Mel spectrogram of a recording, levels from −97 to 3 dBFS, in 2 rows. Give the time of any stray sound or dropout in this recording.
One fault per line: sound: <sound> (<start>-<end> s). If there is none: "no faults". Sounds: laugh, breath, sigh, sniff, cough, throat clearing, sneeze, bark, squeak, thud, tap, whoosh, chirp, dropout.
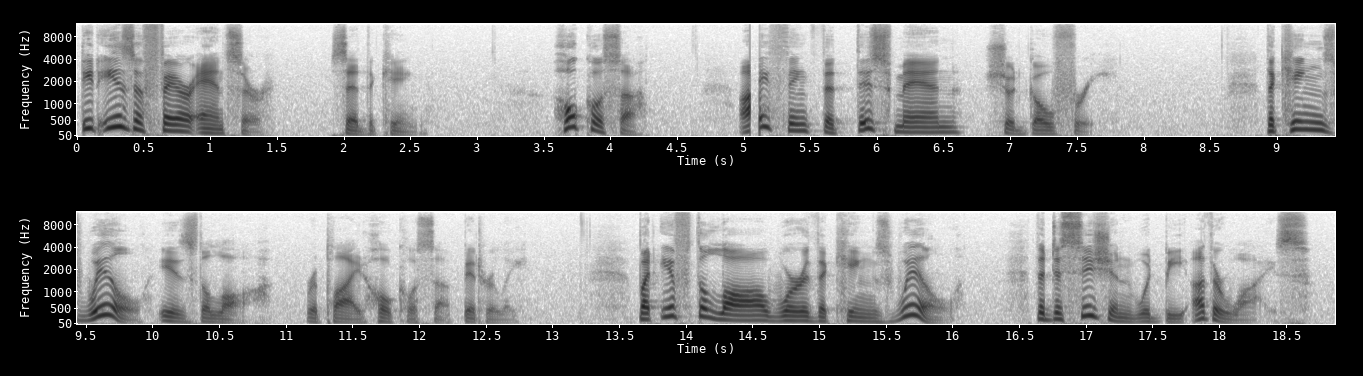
sound: dropout (5.1-5.1 s)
